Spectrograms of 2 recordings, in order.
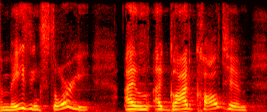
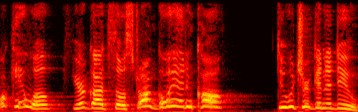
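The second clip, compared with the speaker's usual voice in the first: high, mock sarcastic goading taunt; 6 semitones higher than usual. Retelling a showdown over whose god was stronger, retelling a sarcastic taunt. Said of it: "he was sarcastic along with it".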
